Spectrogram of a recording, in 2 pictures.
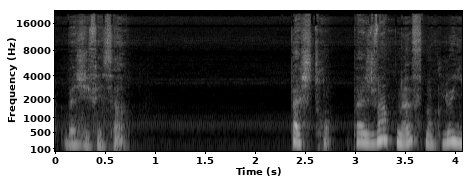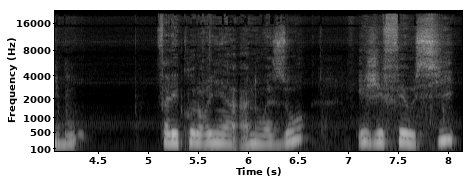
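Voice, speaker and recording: Chatty woman with a mellow voice. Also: a little high, husky. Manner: chatty, hesitant, many fillers and restarts. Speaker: crafting vlogger. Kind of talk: casual show-and-tell of coloring books.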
